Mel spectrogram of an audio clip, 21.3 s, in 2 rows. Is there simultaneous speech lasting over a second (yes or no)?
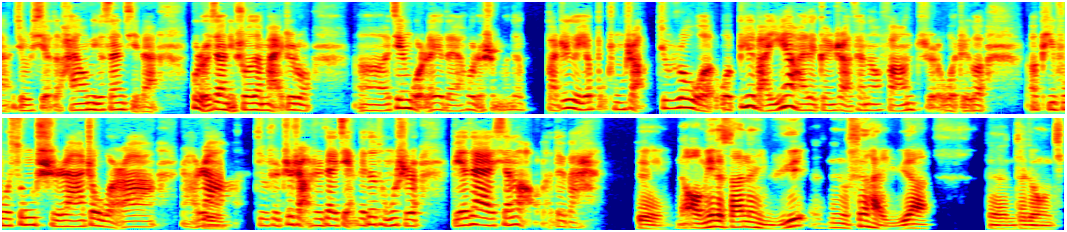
no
